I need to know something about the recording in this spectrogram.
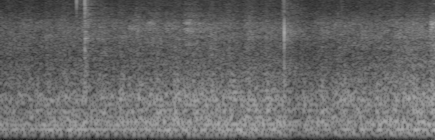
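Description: Loud steady machine noise with an even low hum, growing a little louder, with two faint clicks about a second apart.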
